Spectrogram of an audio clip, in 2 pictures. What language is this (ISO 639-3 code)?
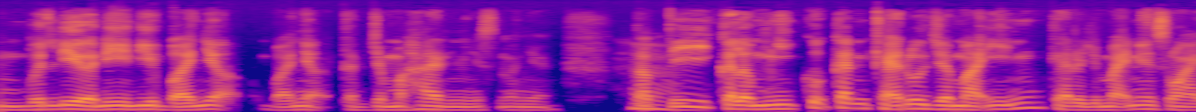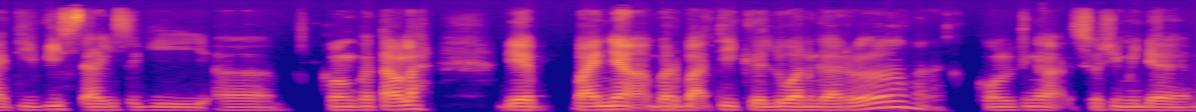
msa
